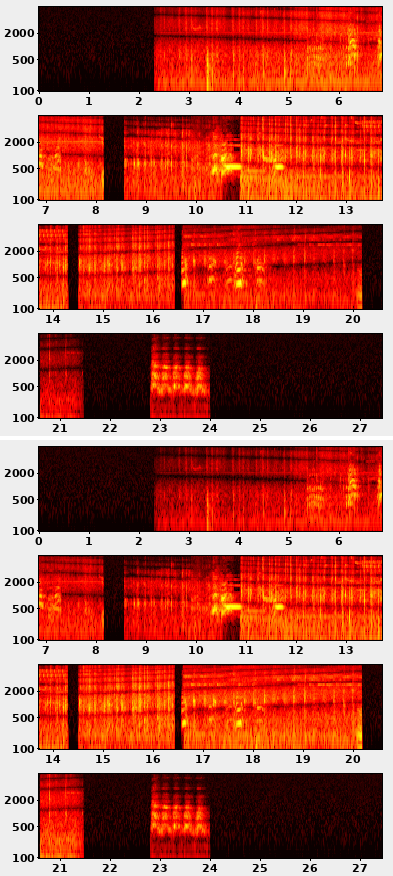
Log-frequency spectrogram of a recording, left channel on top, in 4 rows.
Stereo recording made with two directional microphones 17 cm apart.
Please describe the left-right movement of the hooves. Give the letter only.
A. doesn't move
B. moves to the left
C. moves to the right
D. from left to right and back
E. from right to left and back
C.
